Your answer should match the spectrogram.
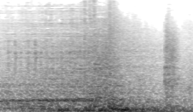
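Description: Trailer sound design: a rising noisy swell over a steady low drone and deep rumble, building to a peak about a second and a half in and then falling away, leading into the studio title card.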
